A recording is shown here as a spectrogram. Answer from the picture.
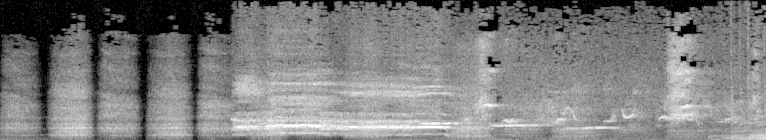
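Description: A few soft taps, then one long crowing bird call held for about a second and a half, followed by several short chirps.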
